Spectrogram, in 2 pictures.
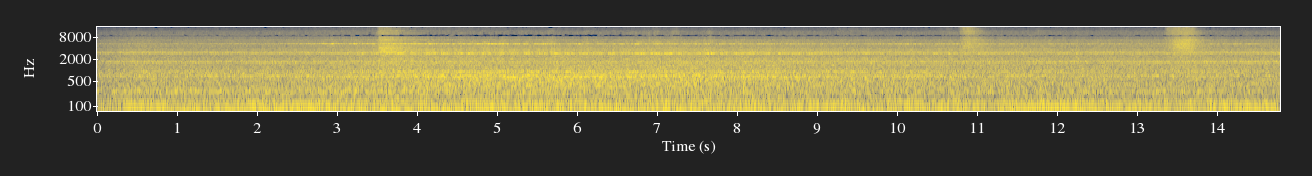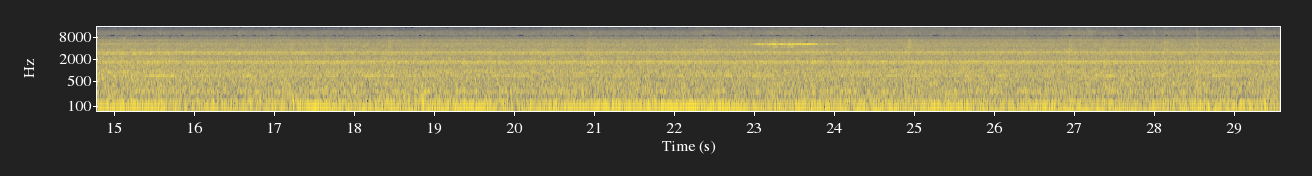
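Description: A GB Railfreight Class 66 diesel hauls a freight train of covered hopper wagons past. It makes a steady heavy rumble of wheels on rail, with high steady wheel squeal over it and a few sharp clicks from the wheels.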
